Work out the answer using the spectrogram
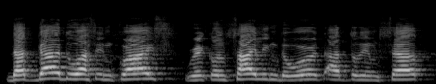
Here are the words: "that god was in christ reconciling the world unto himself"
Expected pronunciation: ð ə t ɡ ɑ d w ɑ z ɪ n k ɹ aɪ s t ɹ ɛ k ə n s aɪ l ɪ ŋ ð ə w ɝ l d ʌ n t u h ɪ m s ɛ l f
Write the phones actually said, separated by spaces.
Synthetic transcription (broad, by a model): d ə t ɡ ɑ d w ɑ s ɪ n k ɹ aɪ s t ɹ ɛ k ə n s aɪ l ɪ ŋ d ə w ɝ d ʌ n t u h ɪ m s ɛ l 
